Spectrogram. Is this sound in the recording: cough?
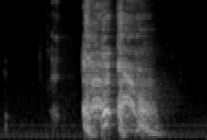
yes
